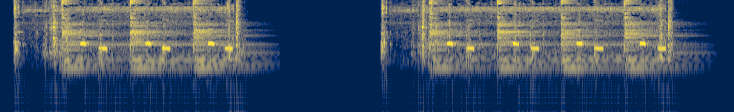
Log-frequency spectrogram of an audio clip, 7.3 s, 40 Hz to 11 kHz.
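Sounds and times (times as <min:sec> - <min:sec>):
cuckoo clock: 0:00.5 - 0:02.6, 0:04.1 - 0:07.2.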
